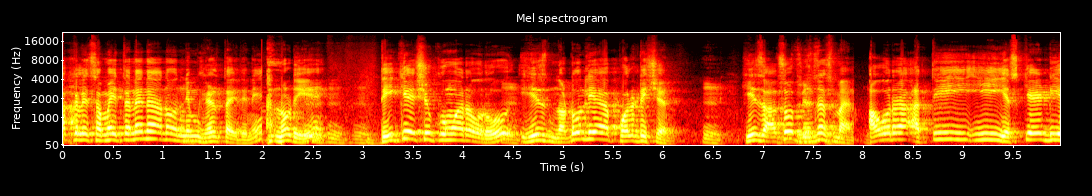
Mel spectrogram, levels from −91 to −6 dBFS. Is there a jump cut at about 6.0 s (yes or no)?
no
